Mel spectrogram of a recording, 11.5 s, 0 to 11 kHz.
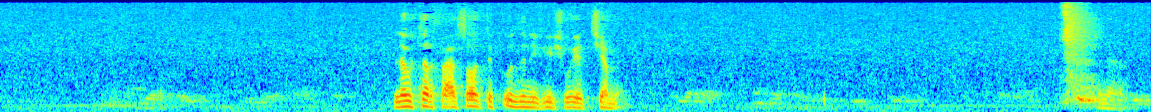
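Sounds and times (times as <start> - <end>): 
speech: 4.0 - 6.4
sneeze: 10.6 - 11.2.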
